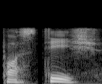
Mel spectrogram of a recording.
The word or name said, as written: postiche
